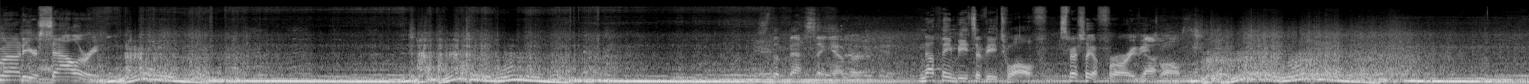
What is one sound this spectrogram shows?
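A sports car engine idles with a deep rumble and revs up and down.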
